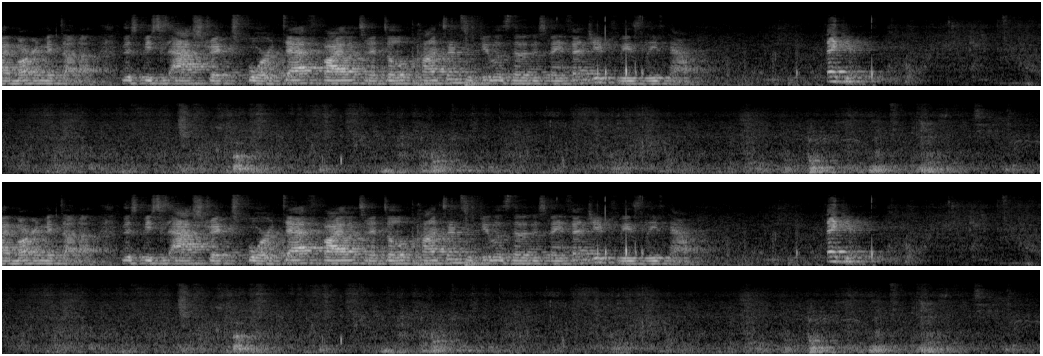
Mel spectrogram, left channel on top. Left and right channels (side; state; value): both; identical; correlation 1.00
